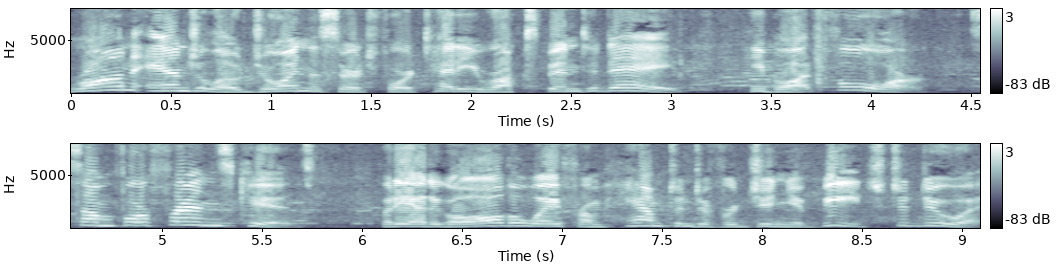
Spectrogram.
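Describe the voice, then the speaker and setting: A woman talks at a moderate speed, her fairly high voice rising and falling in a lively way while noticeable noise runs behind her. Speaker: TV news reporter. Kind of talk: TV news report.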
